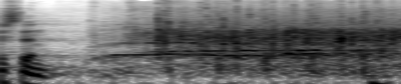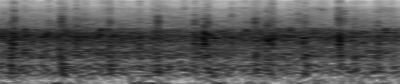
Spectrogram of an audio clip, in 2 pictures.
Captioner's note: audience applauding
